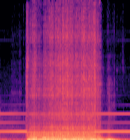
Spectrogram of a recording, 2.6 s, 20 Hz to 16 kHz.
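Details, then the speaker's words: 1984 Chevrolet Suburban C20 that had been sitting, first start attempt: a brief, heavy, low churning groan, sluggish cranking that dies without catching. Weak starter cranking; starter may need cleaning, possibly rust on the flywheel, not confirmed. "That doesn't sound good. Oh. That sounds healthy. You want to throw my truck on that? See if we get some extra juice? That starter might just need to be cleaned up."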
